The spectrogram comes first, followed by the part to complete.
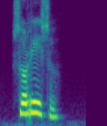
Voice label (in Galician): voz sintética; Cantiga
